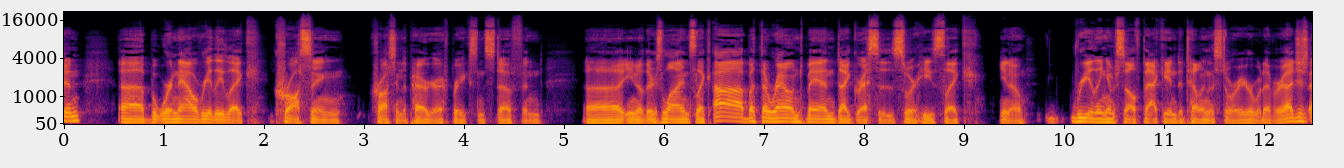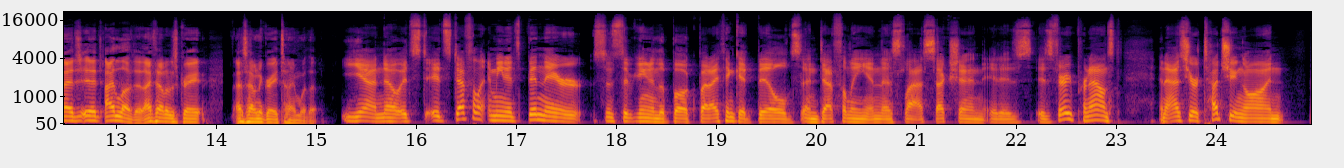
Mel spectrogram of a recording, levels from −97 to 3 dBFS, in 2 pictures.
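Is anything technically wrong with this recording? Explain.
No, nothing technically wrong can be heard in this speech recording. There is no point in it where the audio is disturbed or broken.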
